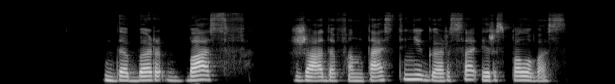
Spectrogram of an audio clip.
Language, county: Lithuanian, Kaunas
